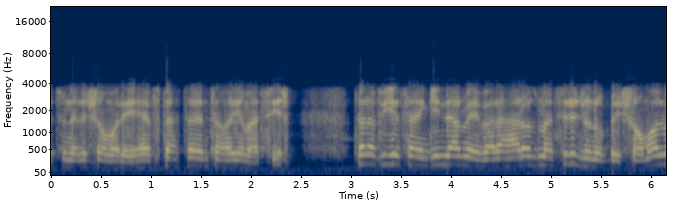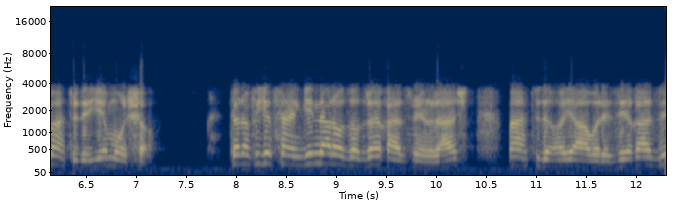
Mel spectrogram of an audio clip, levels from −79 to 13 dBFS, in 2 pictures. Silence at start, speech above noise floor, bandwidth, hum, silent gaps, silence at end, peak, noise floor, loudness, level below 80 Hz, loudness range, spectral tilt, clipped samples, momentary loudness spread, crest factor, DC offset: 0 s; 50 dB; 7 kHz; none; none; 0 s; 0 dBFS; -66 dBFS; -16 LUFS; -72 dBFS; 1 LU; -3.5 dB/octave; under 0.1%; 5 LU; 16 dB; under 0.1%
